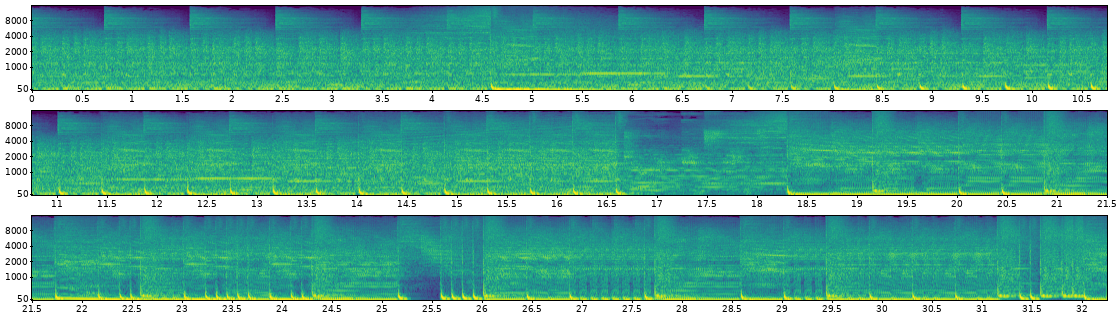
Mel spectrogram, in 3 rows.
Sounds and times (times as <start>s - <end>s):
Hum: 4.0s - 10.1s.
